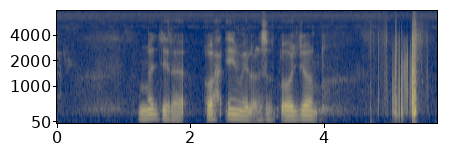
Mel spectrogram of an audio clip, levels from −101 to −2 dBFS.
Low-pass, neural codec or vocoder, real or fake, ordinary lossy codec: none; none; real; none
